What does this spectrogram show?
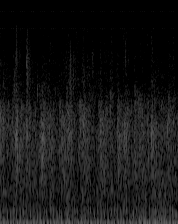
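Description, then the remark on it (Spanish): A crowd applauding for the Lord during a sermon, a steady, dense wash of many hands clapping that holds evenly for the whole stretch at a fairly low level, with no voices standing out. “¿Cuántos le dan un aplauso fuerte al Señor?”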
